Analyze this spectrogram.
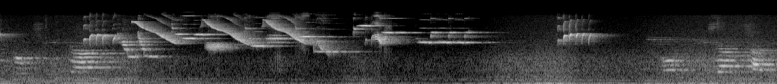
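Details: Song of a brown-backed solitaire, fast cascading whistles each dropping sharply in pitch, followed by level ringing notes and a pause. Lower, richer harmonic calls are heard at the beginning and close.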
